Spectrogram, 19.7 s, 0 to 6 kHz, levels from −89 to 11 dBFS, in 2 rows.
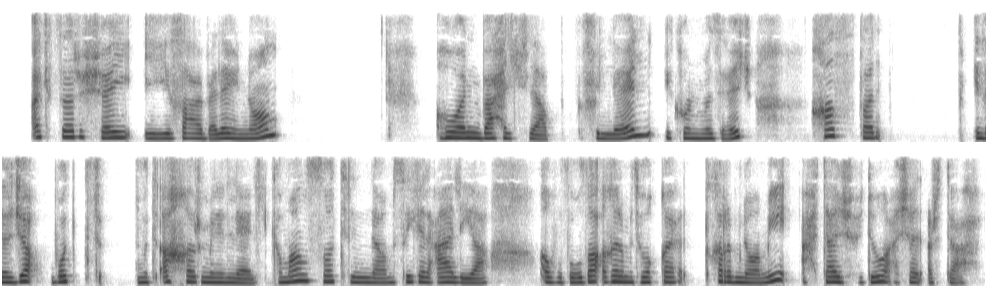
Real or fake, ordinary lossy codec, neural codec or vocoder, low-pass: real; MP3, 48 kbps; none; 5.4 kHz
